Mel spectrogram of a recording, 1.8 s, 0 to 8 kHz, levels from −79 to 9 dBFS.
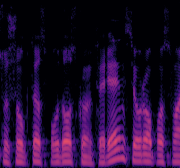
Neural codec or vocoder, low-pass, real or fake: codec, 16 kHz, 16 kbps, FunCodec, trained on LibriTTS, 50 frames a second; 7.2 kHz; fake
